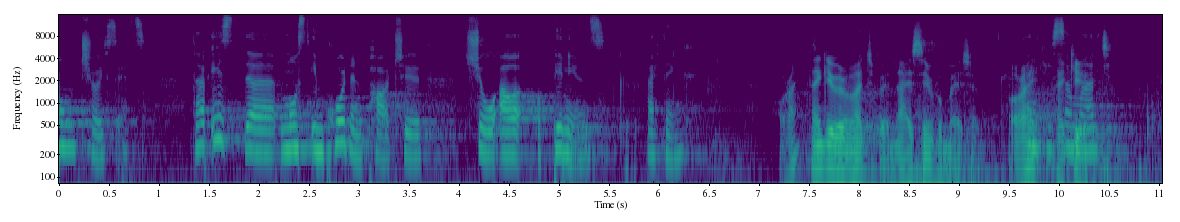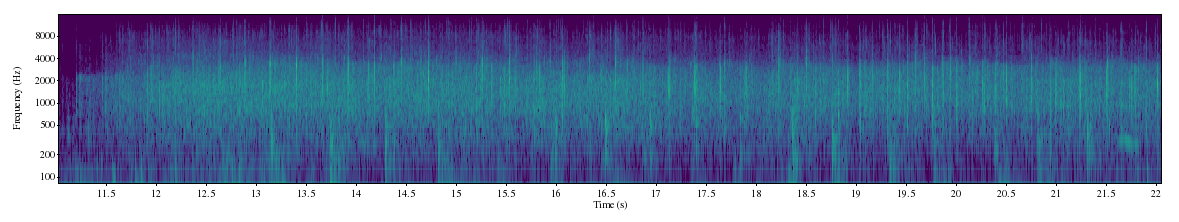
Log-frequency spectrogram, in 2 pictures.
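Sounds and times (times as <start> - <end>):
audience applauding: 10.8 - 22.0.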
